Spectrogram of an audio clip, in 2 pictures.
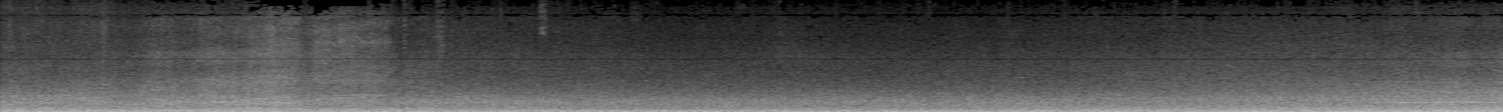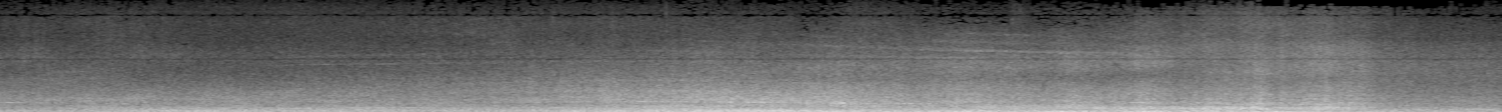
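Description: Steady city traffic noise that swells over about ten seconds to a loud engine pass in the second half, then fades near the end.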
